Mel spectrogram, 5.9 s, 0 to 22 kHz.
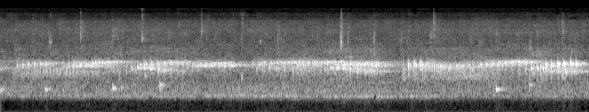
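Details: Softer chorus of Schlegel's green tree frog, a Japanese endemic, from a flooded iris garden on a May evening in 2022; steady pulsed trills overlap continuously, with faint ticks of water drops in the background.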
